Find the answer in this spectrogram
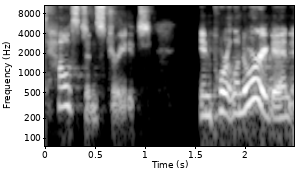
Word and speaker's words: Houston: things, it would give you directions that accurately pronounced local streets. So in New York City, it's not Houston Street, it's Hston Street.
